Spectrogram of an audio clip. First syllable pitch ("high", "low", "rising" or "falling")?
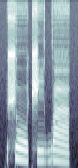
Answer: falling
